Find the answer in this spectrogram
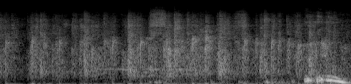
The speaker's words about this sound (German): Ja, Applaus für euch beide.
